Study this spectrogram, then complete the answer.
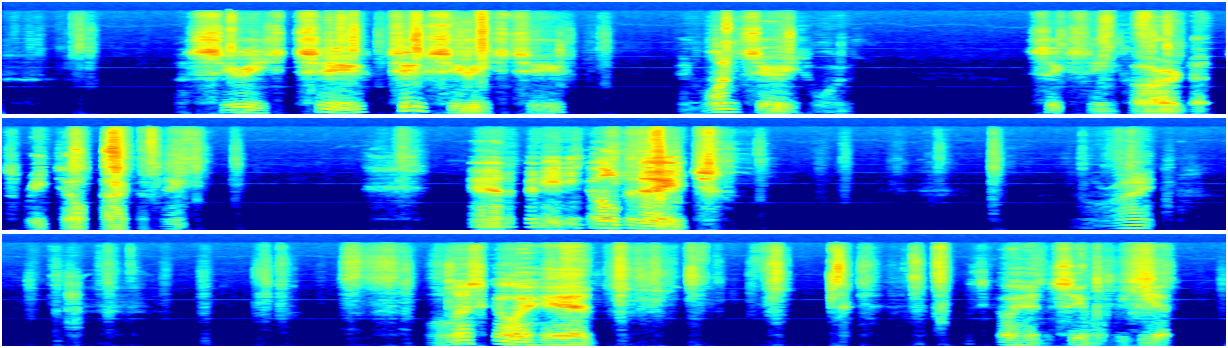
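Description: Foil card packs crinkle in a man's hands.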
